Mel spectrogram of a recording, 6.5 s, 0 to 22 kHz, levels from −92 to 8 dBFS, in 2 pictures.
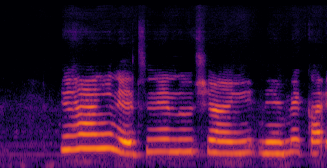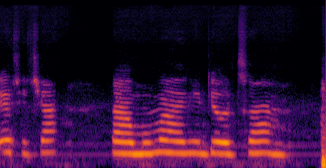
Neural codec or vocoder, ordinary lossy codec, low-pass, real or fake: codec, 44.1 kHz, 7.8 kbps, DAC; none; 19.8 kHz; fake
